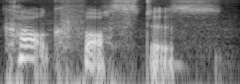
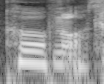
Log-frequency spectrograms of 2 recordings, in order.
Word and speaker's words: Cockfosters: But we do pronounce it Cockfosters. That's not Co-Fosters.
